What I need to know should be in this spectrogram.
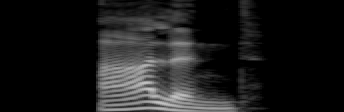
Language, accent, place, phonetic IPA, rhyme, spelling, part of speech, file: German, Germany, Berlin, [ˈaːlənt], -aːlənt, aalend, verb, De-aalend.ogg
- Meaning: present participle of aalen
